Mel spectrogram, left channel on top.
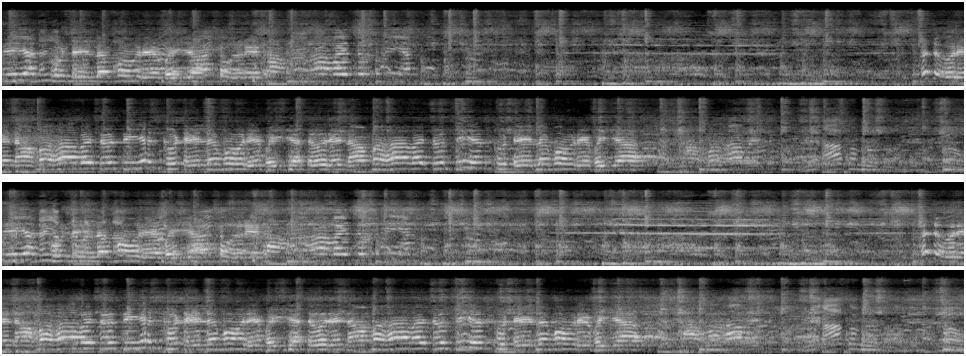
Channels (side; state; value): both; normal; correlation 0.25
